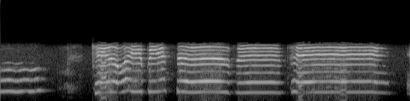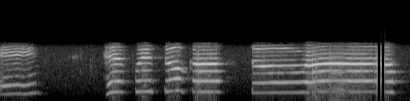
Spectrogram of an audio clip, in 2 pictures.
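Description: A teenage girl singing a song without accompaniment, in phrases of held notes broken by short breaths, with a longer pause about six seconds in and a long held note near the end.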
